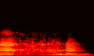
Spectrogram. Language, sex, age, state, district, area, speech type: Odia, female, 45-60, Odisha, Gajapati, rural, conversation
